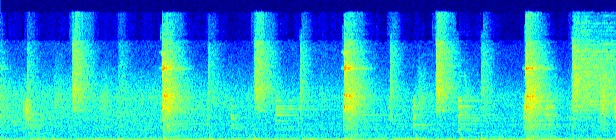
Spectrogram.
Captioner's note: leaves rustle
